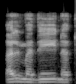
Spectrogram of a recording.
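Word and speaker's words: المدينة: اسی طرح مثلا المدینہ، لیکن اگر آگے ملا کر پڑھیں گے المدینۃ المنورہ، تب المدینہ کے آخر میں جو تا مربوطہ ہے اس کا تلفظ کیا جائے گا، اسے بولا جائے گا، اور اگر صرف المدینہ کہیں گے تب وہ تا جو ہے وہ ہا کی آواز میں بدل جائے گی۔ اسی طرح مکۃ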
